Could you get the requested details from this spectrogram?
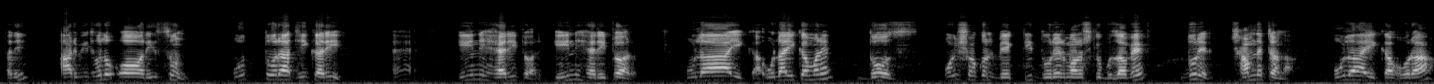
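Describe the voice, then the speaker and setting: A man's voice: high voice, pushed and bright, no room sound, rough recording. A man teaching Arabic vocabulary in an online class, repeating words, explaining them and asking his students questions. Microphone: video call.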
